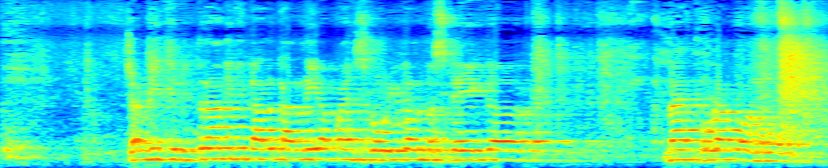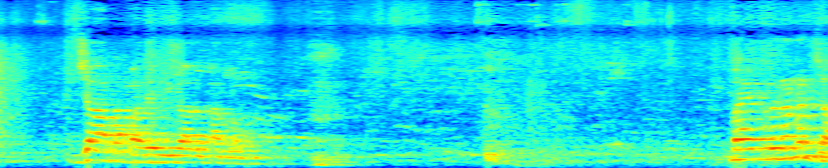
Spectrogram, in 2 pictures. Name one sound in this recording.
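An elderly man sings through a microphone and loudspeakers in an echoing room.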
